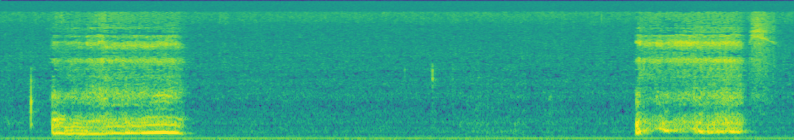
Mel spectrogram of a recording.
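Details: Two long, loud, rattling snores separated by a quiet pause from a sleeping Dalmatian puppy described as a heavy snorer; snoring.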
